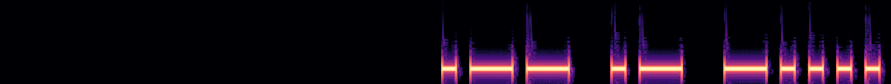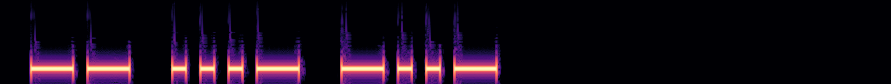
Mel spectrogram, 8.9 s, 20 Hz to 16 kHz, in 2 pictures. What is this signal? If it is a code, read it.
Morse code, heard as a keyed tone, about 17 wpm, 700 Hz. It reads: WA6MVX
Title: USA Call Signs - 6 Characters - Repeated 2x - 17wpm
